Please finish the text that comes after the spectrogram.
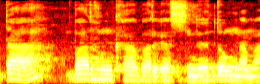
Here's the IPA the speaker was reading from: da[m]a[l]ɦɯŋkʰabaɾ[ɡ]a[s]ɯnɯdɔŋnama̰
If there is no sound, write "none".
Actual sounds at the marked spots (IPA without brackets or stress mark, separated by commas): b, ɾ, ɡ, s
